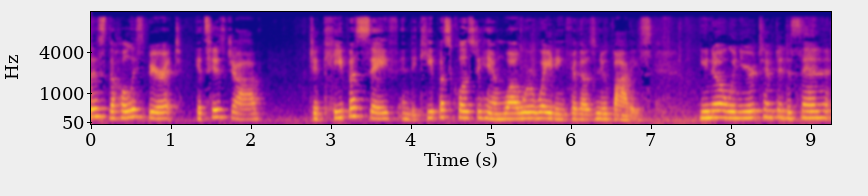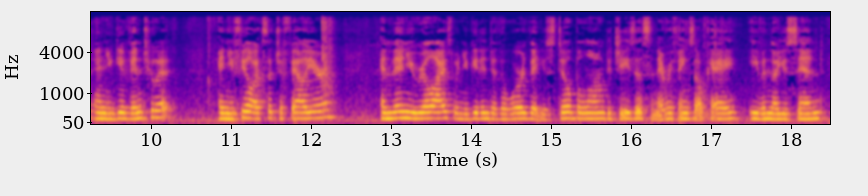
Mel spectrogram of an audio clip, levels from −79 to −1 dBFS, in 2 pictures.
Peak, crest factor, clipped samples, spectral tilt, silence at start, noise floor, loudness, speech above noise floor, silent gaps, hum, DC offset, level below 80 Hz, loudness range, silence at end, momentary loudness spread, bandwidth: 0 dBFS; 14 dB; under 0.1%; -5.5 dB/octave; 0 s; -41 dBFS; -14 LUFS; 28 dB; none; none; under 0.1%; -46 dBFS; 4 LU; 0 s; 10 LU; 14 kHz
